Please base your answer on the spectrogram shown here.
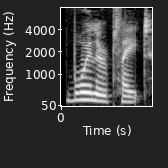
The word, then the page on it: boilerplate: American English; ɚ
